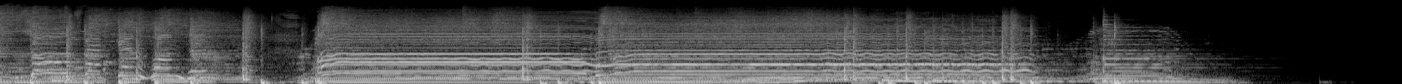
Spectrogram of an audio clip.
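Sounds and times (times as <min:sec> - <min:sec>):
soprano and tenor voices: 0:00.2 - 0:02.4, 0:03.1 - 0:11.9.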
